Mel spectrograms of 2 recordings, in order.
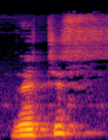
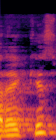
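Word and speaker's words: rachis: यहाँ पर रेचिस या रेकिस प्रोनाउंसिएशन में आप यूज़ कर सकते हो।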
